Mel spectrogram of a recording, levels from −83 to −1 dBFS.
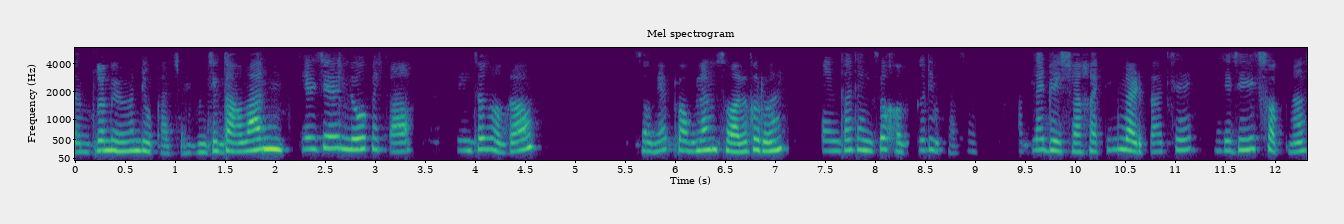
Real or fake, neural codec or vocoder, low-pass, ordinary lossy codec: fake; codec, 16 kHz, 1 kbps, X-Codec, HuBERT features, trained on general audio; 5.4 kHz; MP3, 32 kbps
